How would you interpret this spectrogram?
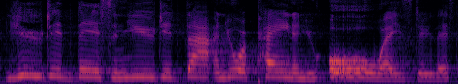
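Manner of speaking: retold spouses' row, lightly hammed-up; mock row. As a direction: imitate a couple slinging blame. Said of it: "lash each other and slash each other".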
